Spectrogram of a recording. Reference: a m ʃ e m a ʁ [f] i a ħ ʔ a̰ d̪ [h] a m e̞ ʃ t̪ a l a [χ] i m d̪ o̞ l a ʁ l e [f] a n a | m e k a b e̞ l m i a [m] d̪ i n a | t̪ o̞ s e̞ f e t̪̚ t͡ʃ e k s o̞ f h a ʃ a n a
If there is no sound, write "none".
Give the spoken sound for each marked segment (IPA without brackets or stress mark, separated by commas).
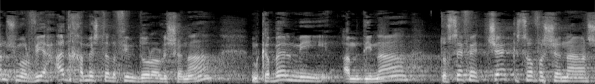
v, χ, f, ʃ, m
